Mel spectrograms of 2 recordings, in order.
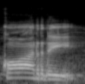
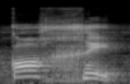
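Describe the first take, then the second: First: The R sound is soft and weak. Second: The R sound is strong and harsh. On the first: The speaker calls it wrong. "Eu não falo corre" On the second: The speaker calls it right. "Eu falo re mais forte"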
